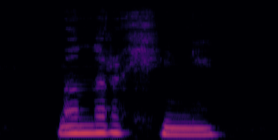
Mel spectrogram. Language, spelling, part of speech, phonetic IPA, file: Polish, monarchini, noun, [ˌmɔ̃narˈxʲĩɲi], LL-Q809 (pol)-monarchini.wav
